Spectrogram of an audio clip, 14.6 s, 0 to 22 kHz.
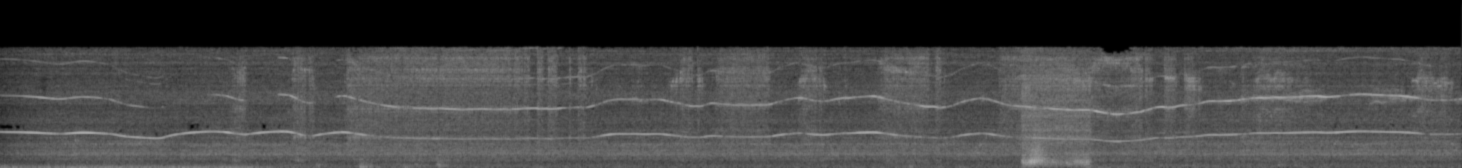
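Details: High-speed dental handpiece with a 330 bur making the initial amalgam-style cut of an MOD ceramic onlay preparation on tooth #18 of a typodont (simulated): steady high-pitched whine, slight pitch wavering under load.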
